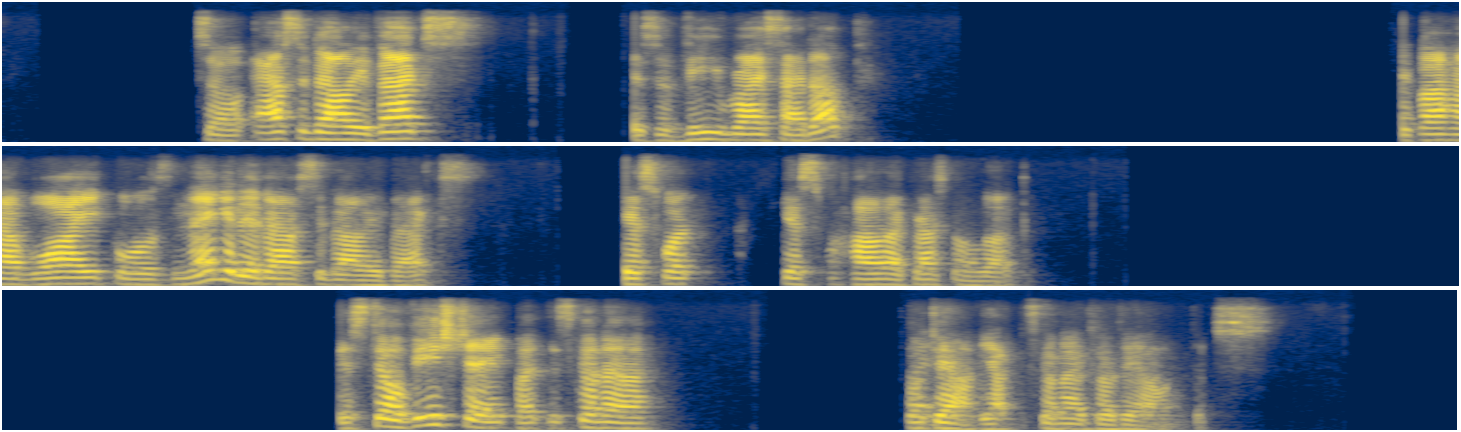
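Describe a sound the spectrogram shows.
A man speaks calmly in bursts, explaining, heard through a microphone.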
